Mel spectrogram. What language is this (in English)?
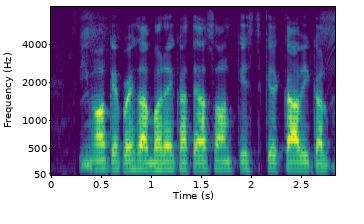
Maithili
